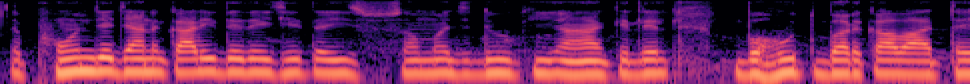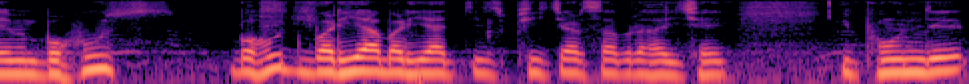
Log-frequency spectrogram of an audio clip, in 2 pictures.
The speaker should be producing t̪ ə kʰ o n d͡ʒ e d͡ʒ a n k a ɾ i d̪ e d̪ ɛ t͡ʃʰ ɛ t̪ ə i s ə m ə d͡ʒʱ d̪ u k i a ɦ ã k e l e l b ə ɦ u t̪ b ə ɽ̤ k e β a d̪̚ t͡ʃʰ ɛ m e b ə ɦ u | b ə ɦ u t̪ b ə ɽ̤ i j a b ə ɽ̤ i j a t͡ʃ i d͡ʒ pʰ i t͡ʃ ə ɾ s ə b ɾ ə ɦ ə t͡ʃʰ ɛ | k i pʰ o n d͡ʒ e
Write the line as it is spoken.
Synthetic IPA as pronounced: t̪ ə pʰ o n d͡ʒ e d͡ʒ a n k a ɾ i d̪ e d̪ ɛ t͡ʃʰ ɛ t̪ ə i s ə m ə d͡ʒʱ d̪ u k i ə ɦ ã k e l e l b ə ɦ u t̪ b ə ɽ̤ k a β a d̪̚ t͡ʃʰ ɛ m e b ə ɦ u | b ə ɦ u t̪ b ə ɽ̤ i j a b ə ɽ̤ i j a t͡ʃ i d͡ʒ pʰ i t͡ʃ ə ɾ s ə b ɾ ə ɦ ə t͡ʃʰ ɛ | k i pʰ o n d͡ʒ e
